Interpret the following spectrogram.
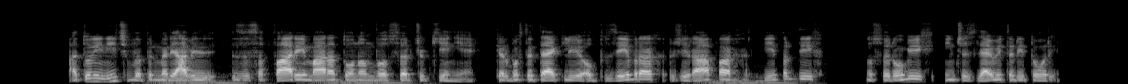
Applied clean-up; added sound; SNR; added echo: none; Growling; 19 dB; none.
